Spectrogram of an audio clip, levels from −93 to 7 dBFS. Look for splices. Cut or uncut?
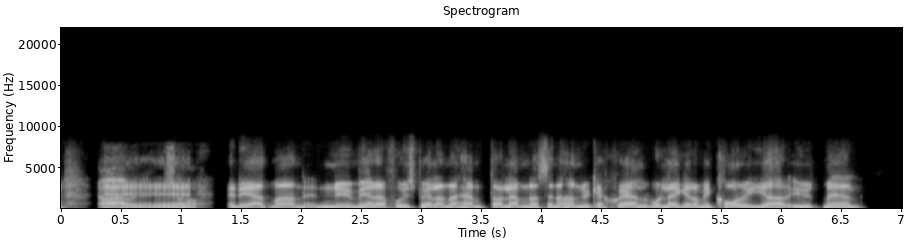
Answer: uncut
